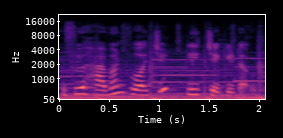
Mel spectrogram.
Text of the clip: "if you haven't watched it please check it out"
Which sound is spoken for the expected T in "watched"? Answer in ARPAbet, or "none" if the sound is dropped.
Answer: none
